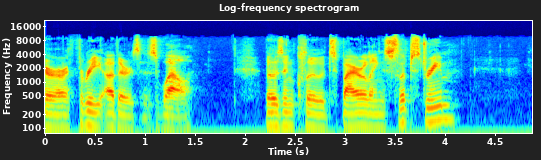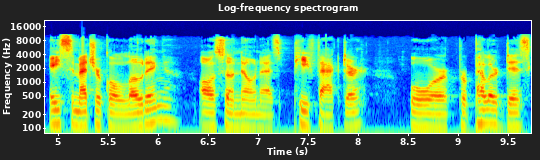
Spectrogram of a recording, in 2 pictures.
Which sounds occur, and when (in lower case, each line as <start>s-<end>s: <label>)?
0.0s-1.5s: male speech
0.0s-9.7s: mechanisms
1.6s-1.7s: clicking
1.9s-2.2s: breathing
2.2s-4.2s: male speech
4.3s-4.6s: clicking
4.3s-4.8s: breathing
4.8s-4.9s: generic impact sounds
4.9s-6.2s: male speech
6.4s-7.3s: male speech
7.4s-8.1s: male speech
8.1s-8.4s: breathing
8.4s-8.5s: generic impact sounds
8.5s-8.9s: male speech
9.0s-9.7s: male speech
